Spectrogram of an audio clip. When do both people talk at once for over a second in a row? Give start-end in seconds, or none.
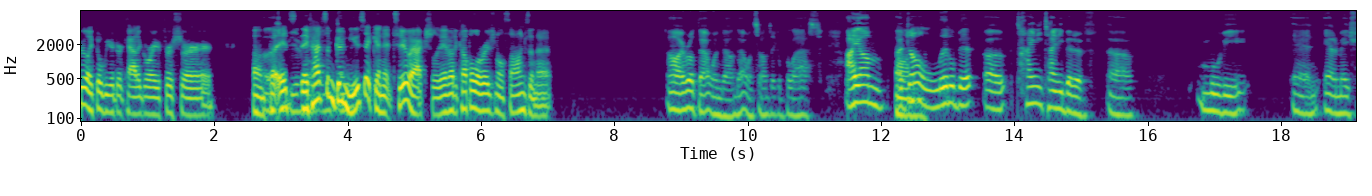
2.7-4.2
